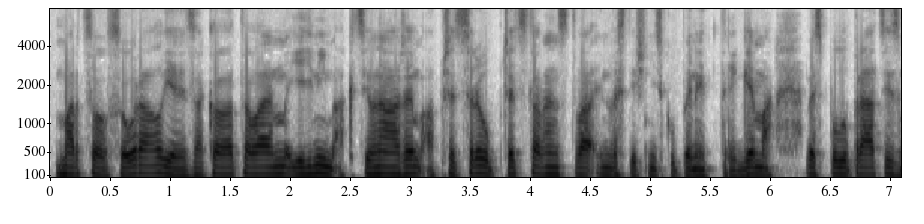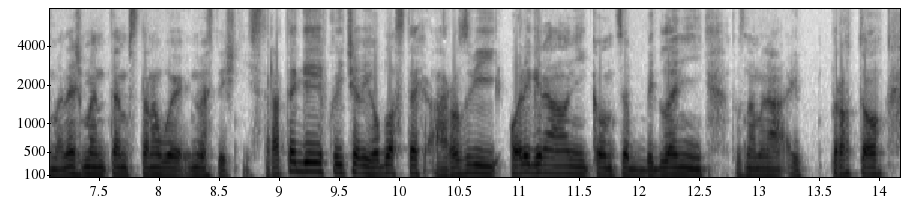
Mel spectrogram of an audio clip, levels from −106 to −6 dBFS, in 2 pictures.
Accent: native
